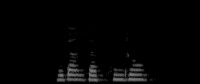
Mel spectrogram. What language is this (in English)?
Chinese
